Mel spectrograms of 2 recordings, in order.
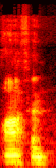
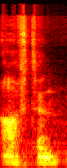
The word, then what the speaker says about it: often: say this word incorrectly the t is basically silent so it's often not often but I know I'm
